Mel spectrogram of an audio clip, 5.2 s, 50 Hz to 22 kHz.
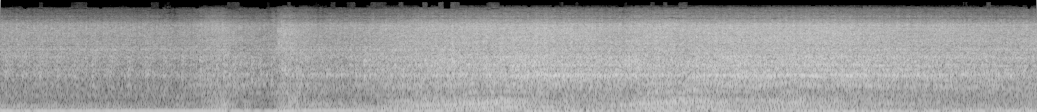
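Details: LT1 V8-swapped Jeep YJ after no-spark/no-charge repair, coil and intake refitted, no coolant: fires on first crank, revs cleanly with steady deep note, no misses or knocks, then idles down; normal start.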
